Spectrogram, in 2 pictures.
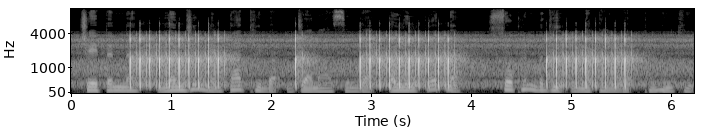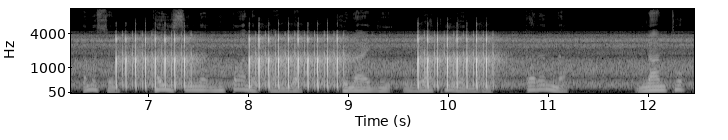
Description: Pulse dialling, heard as clicks on a phone line, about 10 pulses a second, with speech in Manipuri. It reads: 0 1 0 9 8 0 8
